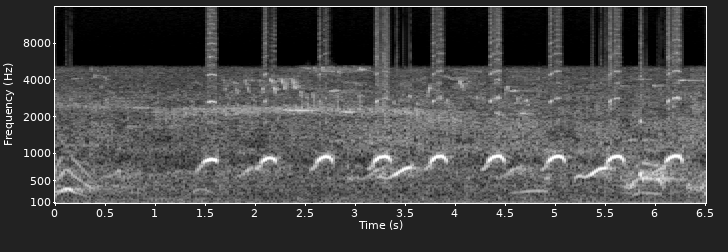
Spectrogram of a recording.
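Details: Repeated arched coos from a pigeon, evenly paced at nearly two per second. Fainter overlapping calls and occasional sharp ticks are also heard.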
